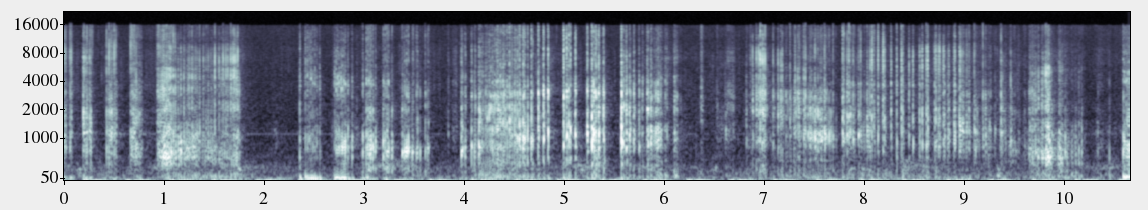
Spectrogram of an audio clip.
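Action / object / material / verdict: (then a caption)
scrape / small fabric-covered zipper case / fabric / none. Long dark nails scratch and scrape across a small, hollow, round black fabric-covered zipper case and along its zipper. The result is a dense run of quick, dry rasping strokes, bright and scratchy, in bursts separated by short pauses. Each stroke dies instantly with no ring.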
